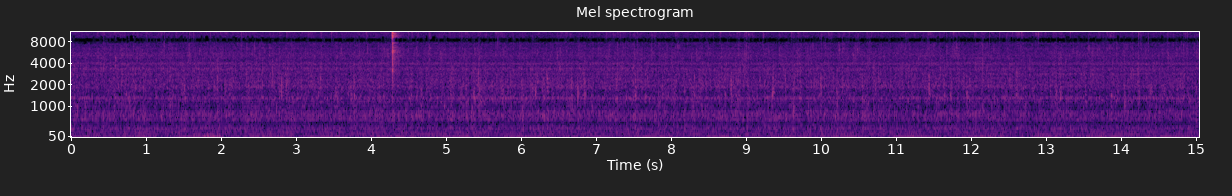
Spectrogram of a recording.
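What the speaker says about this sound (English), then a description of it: "it's come to a pretty hard boil now" A pot of rice water boils at a steady rolling bubble, a soft continuous churning rumble with no breaks, fairly quiet and even throughout.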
